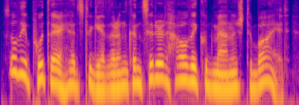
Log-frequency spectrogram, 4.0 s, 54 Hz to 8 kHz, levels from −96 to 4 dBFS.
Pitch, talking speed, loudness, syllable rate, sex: 145 Hz, 225 wpm, -15 LUFS, 5.8 syllables/s, male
